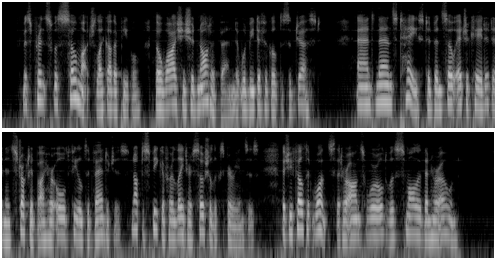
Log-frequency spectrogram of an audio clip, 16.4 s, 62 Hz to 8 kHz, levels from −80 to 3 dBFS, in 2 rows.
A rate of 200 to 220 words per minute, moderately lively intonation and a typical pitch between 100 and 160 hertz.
Yes: fast, 205 wpm; average, 3.2 semitones; low, 135 Hz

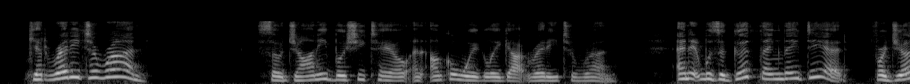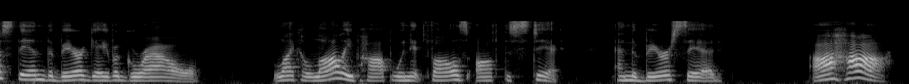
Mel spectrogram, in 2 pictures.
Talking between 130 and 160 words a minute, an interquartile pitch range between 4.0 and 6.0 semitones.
Yes: average, 150 wpm; average, 4.6 semitones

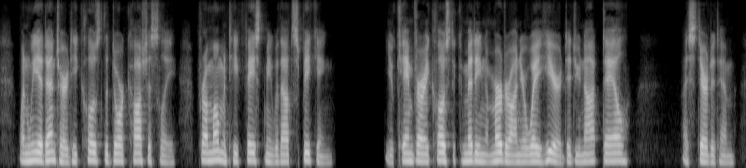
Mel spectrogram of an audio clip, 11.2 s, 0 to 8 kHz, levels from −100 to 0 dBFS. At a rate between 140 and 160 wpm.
No: average, 200 wpm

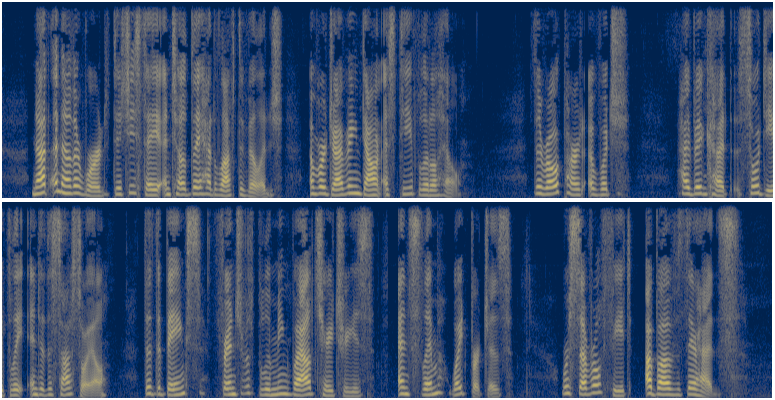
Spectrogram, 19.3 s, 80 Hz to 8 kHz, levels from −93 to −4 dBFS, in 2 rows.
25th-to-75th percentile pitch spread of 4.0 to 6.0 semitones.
No: average, 3.2 semitones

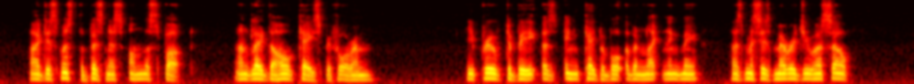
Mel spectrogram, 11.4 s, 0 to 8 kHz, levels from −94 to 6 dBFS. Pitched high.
No: low, 125 Hz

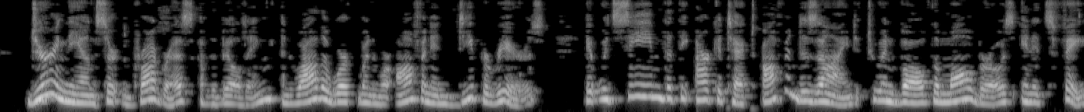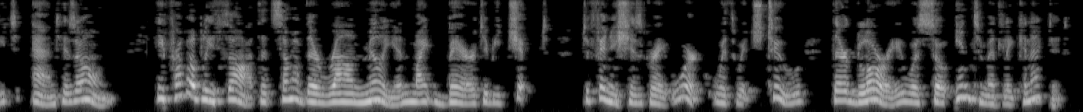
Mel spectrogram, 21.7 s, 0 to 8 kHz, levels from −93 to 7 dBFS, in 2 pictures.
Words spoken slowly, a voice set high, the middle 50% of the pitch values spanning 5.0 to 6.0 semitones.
No: average, 170 wpm; high, 195 Hz; average, 5.3 semitones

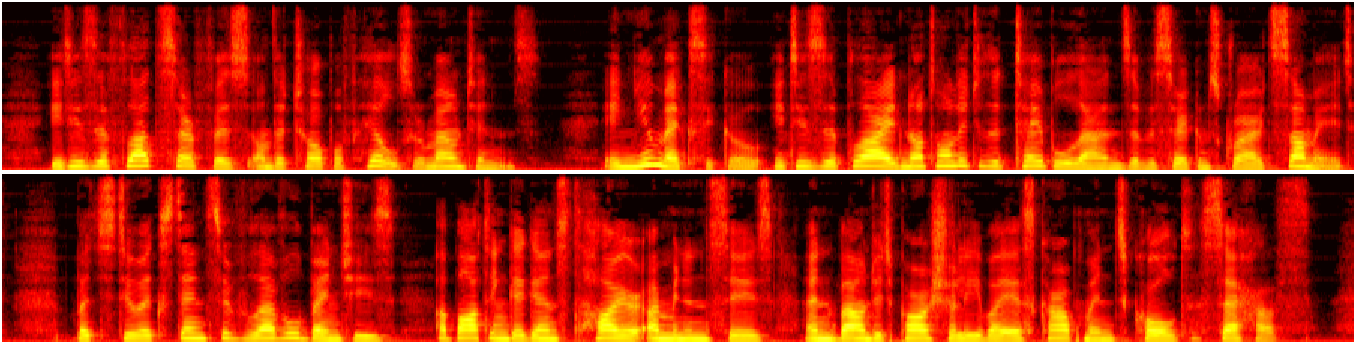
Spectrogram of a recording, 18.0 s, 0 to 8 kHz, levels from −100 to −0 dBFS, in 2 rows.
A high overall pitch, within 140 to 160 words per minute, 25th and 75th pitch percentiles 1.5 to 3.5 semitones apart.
Yes: high, 200 Hz; average, 150 wpm; average, 2.8 semitones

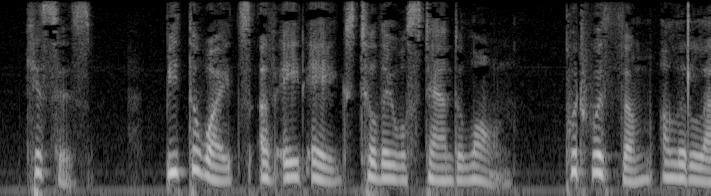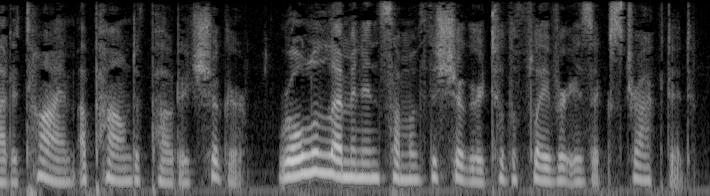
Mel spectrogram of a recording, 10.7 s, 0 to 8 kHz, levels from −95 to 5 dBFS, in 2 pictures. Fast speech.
Yes: fast, 215 wpm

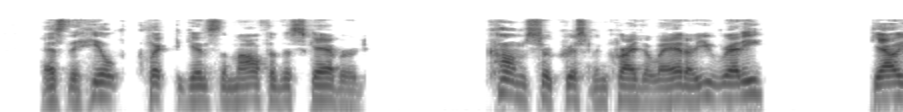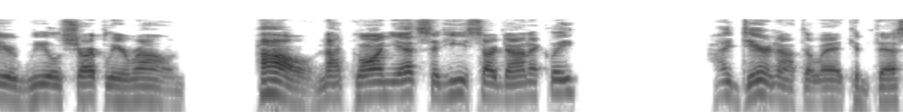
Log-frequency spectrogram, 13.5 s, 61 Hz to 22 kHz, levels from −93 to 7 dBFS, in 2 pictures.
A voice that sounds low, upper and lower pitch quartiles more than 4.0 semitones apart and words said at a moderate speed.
No: low, 130 Hz; average, 3.3 semitones; average, 160 wpm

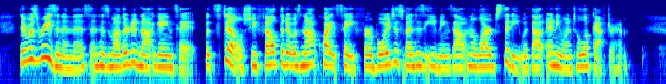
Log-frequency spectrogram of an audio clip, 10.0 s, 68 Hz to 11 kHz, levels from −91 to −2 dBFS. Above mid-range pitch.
Yes: high, 205 Hz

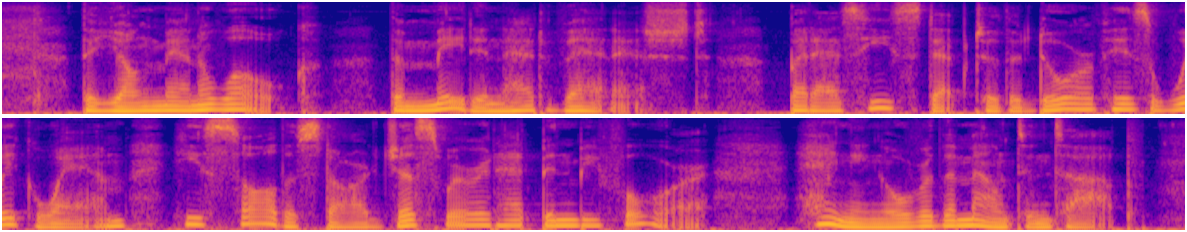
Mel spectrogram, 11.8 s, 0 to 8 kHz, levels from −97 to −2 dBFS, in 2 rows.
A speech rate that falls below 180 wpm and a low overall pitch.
Yes: average, 170 wpm; low, 115 Hz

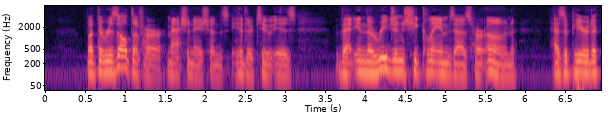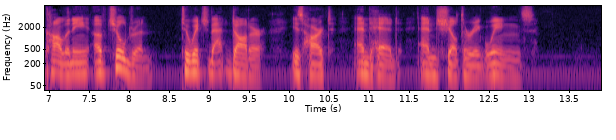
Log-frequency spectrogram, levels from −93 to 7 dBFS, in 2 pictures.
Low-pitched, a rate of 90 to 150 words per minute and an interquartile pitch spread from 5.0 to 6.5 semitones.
No: low, 105 Hz; average, 145 wpm; average, 3.5 semitones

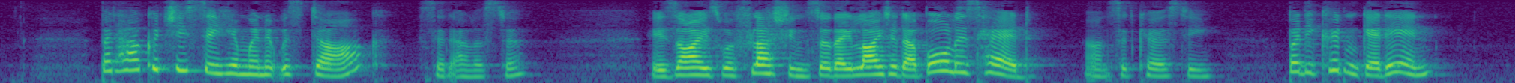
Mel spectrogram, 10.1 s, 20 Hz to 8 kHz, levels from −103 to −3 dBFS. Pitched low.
No: high, 235 Hz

